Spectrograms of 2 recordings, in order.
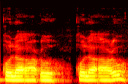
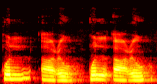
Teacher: اس میں لام ساکن جو ہے اسے متحرک ہونے سے بچانا ہے، اس طریقے سے نہ ہو قل اعوذ قل اعوذ، اس طریقے سے نہ ہو بلکہ اس طریقے سے پڑھیں گے قل اعوذ، اس طریقے سے پڑھیں گے۔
